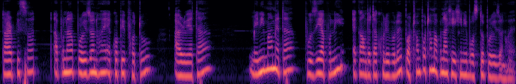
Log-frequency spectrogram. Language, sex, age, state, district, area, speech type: Assamese, female, 45-60, Assam, Dibrugarh, rural, spontaneous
